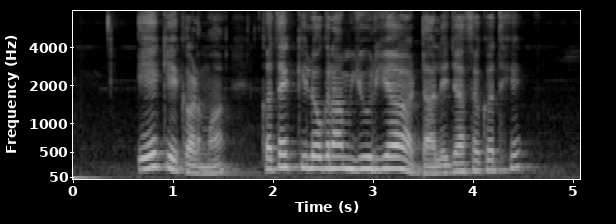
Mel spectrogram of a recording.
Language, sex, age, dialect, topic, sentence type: Chhattisgarhi, male, 18-24, Western/Budati/Khatahi, agriculture, question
